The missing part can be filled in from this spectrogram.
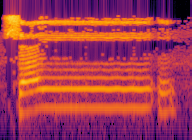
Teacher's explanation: بس خلي بالك ان الروم جزء مش كسرة كاملة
